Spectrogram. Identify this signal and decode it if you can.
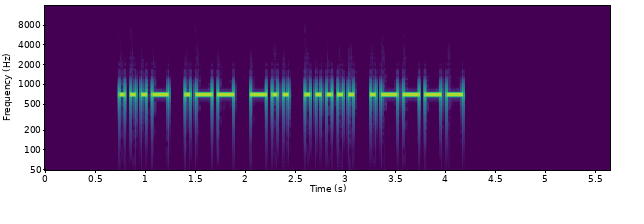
Morse code, heard as a keyed tone, about 23 wpm, 700 Hz. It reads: VWD51
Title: Five Challenging Letter-Number Combinations 22wpm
